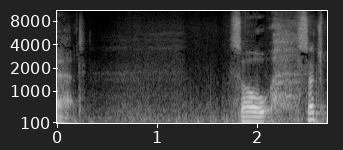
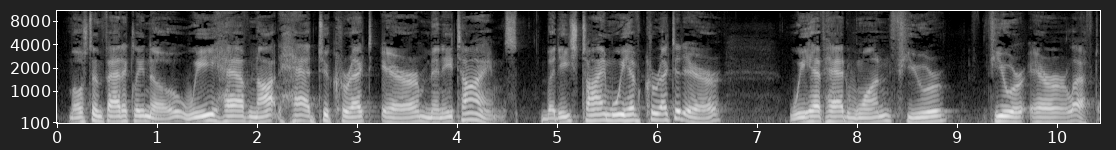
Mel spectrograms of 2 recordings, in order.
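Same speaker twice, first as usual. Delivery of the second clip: loud, deliberate sermon reading; emphatic reading aloud; 6 dB louder than usual. Acted. Preacher reads a church leader's letter to congregation, emphatic. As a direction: read it out forcefully, weighing each phrase.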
